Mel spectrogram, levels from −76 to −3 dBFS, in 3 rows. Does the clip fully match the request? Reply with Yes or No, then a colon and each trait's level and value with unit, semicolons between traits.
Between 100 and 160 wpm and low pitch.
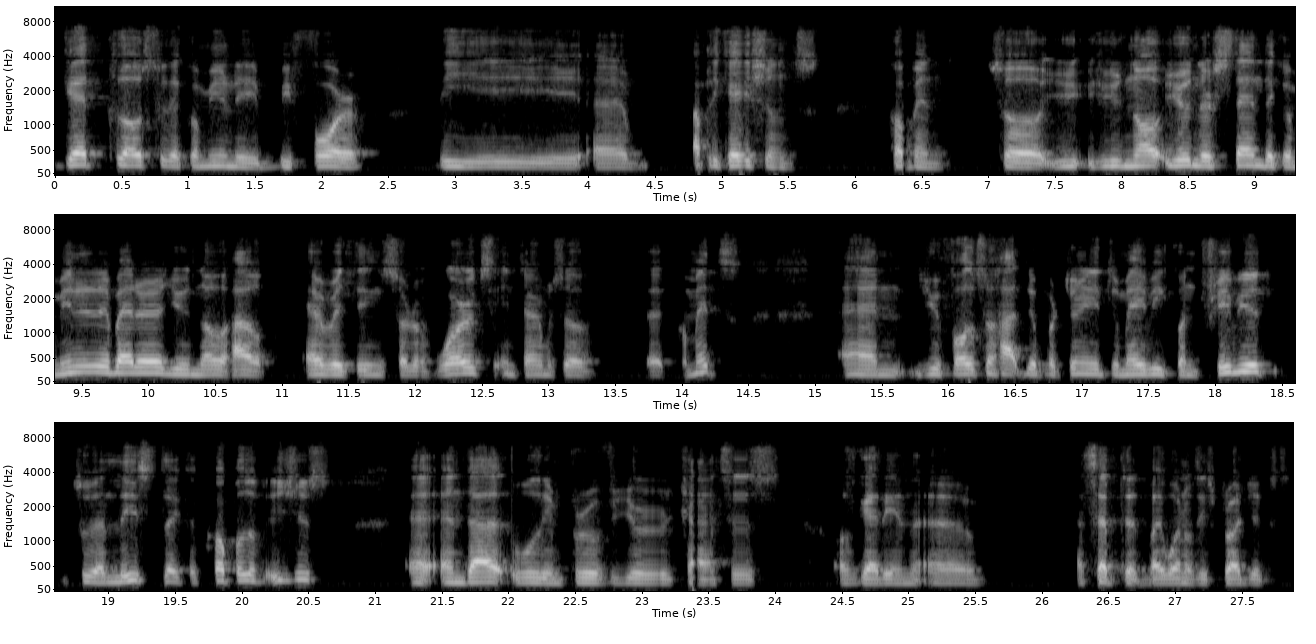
Yes: average, 140 wpm; very low, 95 Hz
